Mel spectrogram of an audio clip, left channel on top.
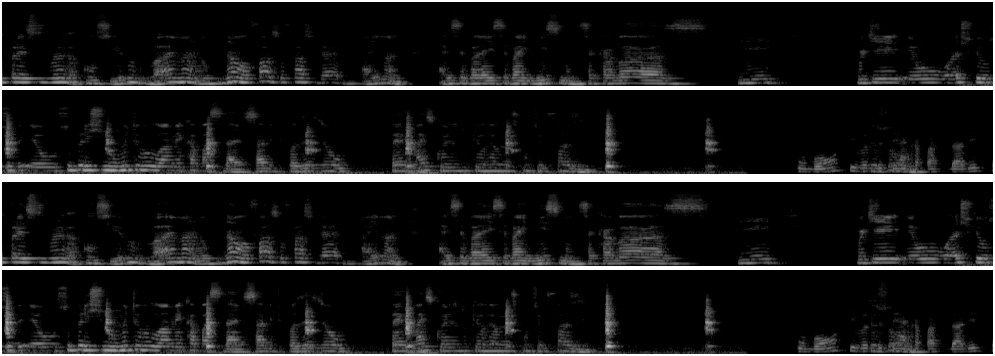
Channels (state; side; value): normal; both; correlation 0.63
